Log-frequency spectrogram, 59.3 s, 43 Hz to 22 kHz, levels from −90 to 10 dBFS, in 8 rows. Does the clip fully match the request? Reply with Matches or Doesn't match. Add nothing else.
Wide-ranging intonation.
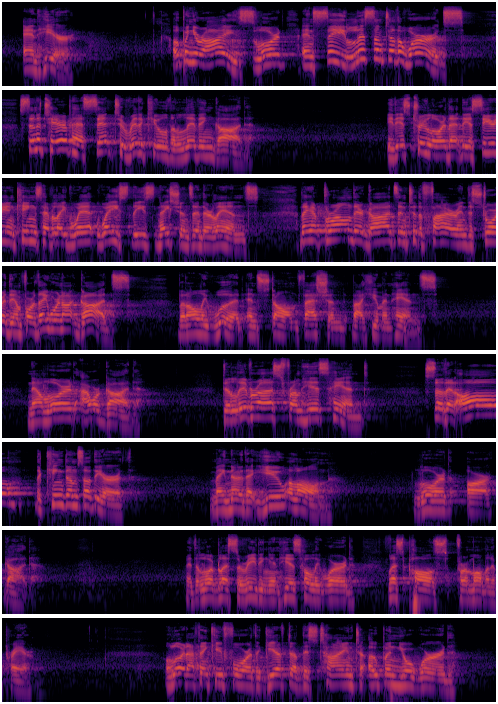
Matches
